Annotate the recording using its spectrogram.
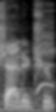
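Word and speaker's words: Scadutree: But if instead of shadow tree, it it's pronounced shadow tree by the way.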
